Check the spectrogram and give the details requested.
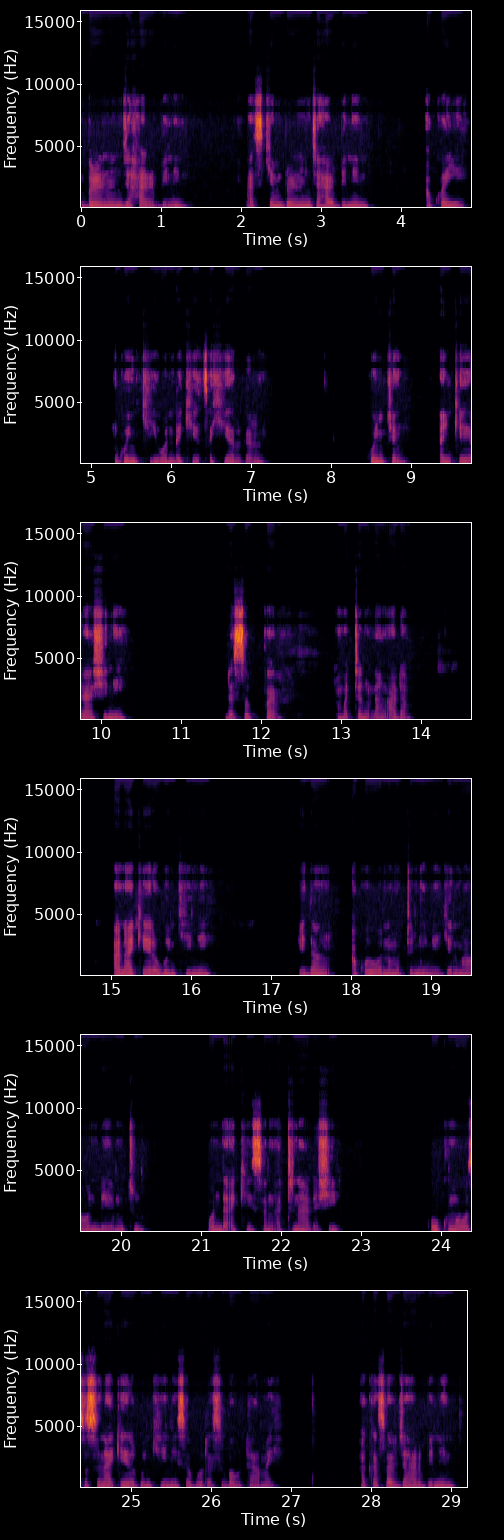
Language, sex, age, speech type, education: Hausa, male, 15-29, spontaneous, primary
